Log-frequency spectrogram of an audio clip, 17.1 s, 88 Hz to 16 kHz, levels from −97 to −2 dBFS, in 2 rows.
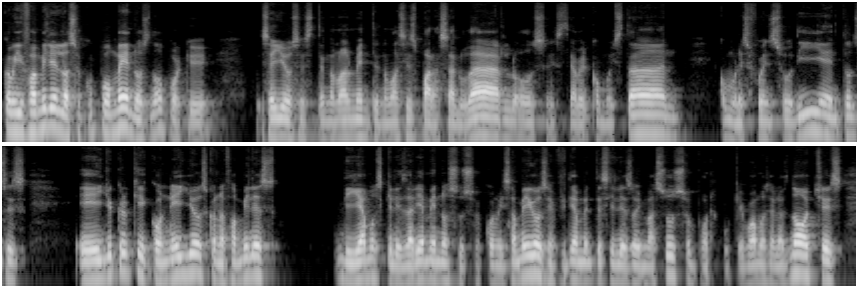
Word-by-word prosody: con 135 Hz, -, +4 dB
mi 130 Hz, 0 st, +3 dB
familia 150 Hz, +4 st, +5 dB
los 130 Hz, -, +4 dB
ocupo 130 Hz, -1 st, -2 dB
menos, 125 Hz, -10 st, +5 dB
¿no?, 135 Hz, +3 st, -2 dB
porque, 90 Hz, -7 st, -6 dB, 0.4 s
pues, -, -, -11 dB
ellos, 105 Hz, -2 st, +1 dB
este, 95 Hz, -1 st, -9 dB
normalmente, 100 Hz, 0 st, -3 dB
nomás 90 Hz, +1 st, -6 dB
es 100 Hz, -2 st, -7 dB
para 90 Hz, -3 st, 0 dB
saludarlos, 95 Hz, 0 st, +2 dB
este, 90 Hz, +1 st, -13 dB
a 90 Hz, -, -3 dB
ver 85 Hz, -, -7 dB
cómo 90 Hz, -2 st, -11 dB
están, 120 Hz, -1 st, +2 dB, 0.3 s
cómo 95 Hz, -2 st, -9 dB
les 90 Hz, -, -8 dB
fue 100 Hz, -, -5 dB
en 95 Hz, -, -9 dB
su 95 Hz, +1 st, -6 dB
día. 130 Hz, +1 st, -1 dB
Entonces, 115 Hz, +1 st, -5 dB, 0.5 s
eh, 110 Hz, +1 st, +4 dB
yo 135 Hz, -, -1 dB
creo 150 Hz, -2 st, 0 dB
que 140 Hz, -4 st, -2 dB
con 110 Hz, +1 st, +1 dB
ellos 140 Hz, +2 st, +2 dB
con -, -, -3 dB
la 100 Hz, -, +1 dB
familia 130 Hz, +6 st, +1 dB
es, 130 Hz, 0 st, -9 dB, 0.5 s
digamos, 115 Hz, +1 st, +1 dB
que -, -, -5 dB
les 95 Hz, -1 st, -1 dB
daría 110 Hz, +4 st, +4 dB
menos 110 Hz, -2 st, -2 dB
uso, 90 Hz, -1 st, -12 dB
con 95 Hz, -, -6 dB
mis 95 Hz, 0 st, -8 dB
amigos, 130 Hz, +4 st, +4 dB
definitivamente, 105 Hz, +2 st, -3 dB
sí 105 Hz, -, -7 dB
les 95 Hz, -2 st, 0 dB
doy 95 Hz, -, 0 dB
más 90 Hz, -1 st, -7 dB
uso, 130 Hz, -6 st, -3 dB
porque 90 Hz, -, -13 dB
que -, -, -12 dB
jugamos 95 Hz, +1 st, -2 dB
en 95 Hz, -, -6 dB
las 95 Hz, +3 st, -5 dB
noches. 130 Hz, -6 st, +4 dB
105 Hz, 205 wpm, -24 LUFS, 95-125 Hz, 0.5 s, familia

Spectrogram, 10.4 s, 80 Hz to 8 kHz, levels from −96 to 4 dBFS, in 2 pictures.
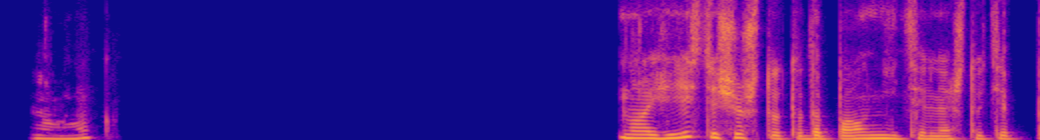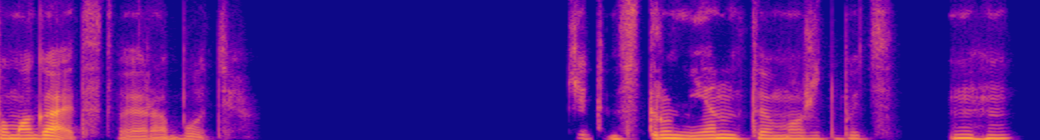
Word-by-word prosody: Так. 175 Hz, +4 st, -8 dB, 2.5 s
Ну, 205 Hz, -, +3 dB
а 195 Hz, -, +4 dB
есть 235 Hz, +9 st, +4 dB
еще 225 Hz, -1 st, +7 dB
что-то 175 Hz, -4 st, 0 dB
дополнительное, 175 Hz, -1 st, +1 dB
что 170 Hz, +1 st, -3 dB
тебе 170 Hz, 0 st, -4 dB
помогает 180 Hz, -1 st, +3 dB
в -, -, -10 dB
твоей 75 Hz, 0 st, -7 dB
работе? 80 Hz, 0 st, -9 dB, 1.7 s
Какие-то 165 Hz, -, -11 dB
инструменты, 180 Hz, +1 st, +1 dB
может 170 Hz, -1 st, -5 dB
быть? 175 Hz, -1 st, -11 dB, 0.3 s
Мгм. 190 Hz, -1 st, -1 dB
175 Hz, 105 wpm, -22 LUFS, 165-185 Hz, 2.5 s, еще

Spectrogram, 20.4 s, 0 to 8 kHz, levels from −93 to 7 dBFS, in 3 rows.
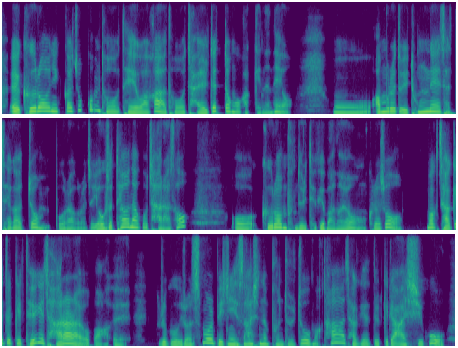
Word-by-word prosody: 예 210 Hz, -, +9 dB
그러니까 255 Hz, +3 st, +4 dB
쪼끔 325 Hz, +2 st, -3 dB
더 200 Hz, -6 st, -1 dB
대화가 180 Hz, +5 st, +2 dB
더 180 Hz, 0 st, -3 dB
잘 165 Hz, -1 st, -1 dB
됐던 245 Hz, +2 st, +1 dB
것 205 Hz, -, -2 dB
같기는 155 Hz, -1 st, -9 dB
해요. 215 Hz, -2 st, -2 dB, 0.6 s
어 175 Hz, +1 st, -2 dB
아무래도 220 Hz, +1 st, +4 dB
이 180 Hz, -, +3 dB
동네 220 Hz, +4 st, +4 dB
자체가 190 Hz, -2 st, -2 dB
좀 225 Hz, -6 st, 0 dB, 0.2 s
뭐라 80 Hz, -2 st, -4 dB
그러죠? -, -, -8 dB
여기서 170 Hz, +4 st, +2 dB
태어나고 245 Hz, -2 st, +2 dB
자라서 160 Hz, -, -2 dB, 0.7 s
어 165 Hz, -1 st, 0 dB
그런 215 Hz, +2 st, +4 dB
분들이 165 Hz, -3 st, -3 dB
되게 170 Hz, 0 st, -1 dB
많아요. 150 Hz, +5 st, -3 dB
그래서 180 Hz, +3 st, -1 dB, 0.4 s
막 230 Hz, -1 st, +1 dB
자기들끼리 210 Hz, +3 st, +1 dB
되게 265 Hz, +7 st, +2 dB
잘 175 Hz, -6 st, +1 dB
알아요 235 Hz, 0 st, +4 dB
막 -, -, -7 dB
예. -, -, -5 dB, 0.5 s
그리고 180 Hz, -2 st, -1 dB
이런 80 Hz, 0 st, -1 dB
스몰 280 Hz, -, +2 dB
비즈니스 180 Hz, -3 st, 0 dB
하시는 200 Hz, +1 st, 0 dB
분들도 165 Hz, +7 st, -3 dB
막 -, -, -6 dB
다 280 Hz, 0 st, -2 dB
자기들끼리 90 Hz, -, -4 dB
아시고 190 Hz, +8 st, 0 dB
195 Hz, 305 characters per minute, -23 LUFS, 170-230 Hz, 0.7 s, 예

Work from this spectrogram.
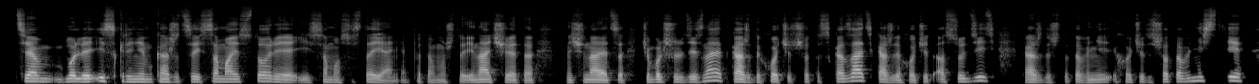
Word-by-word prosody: тем 135 Hz, -4 st, +3 dB
более 135 Hz, +1 st, +6 dB
искренним 125 Hz, -6 st, +1 dB
кажется 120 Hz, -1 st, 0 dB
и 120 Hz, -, +2 dB
сама 125 Hz, +2 st, +2 dB
история, 125 Hz, -3 st, +1 dB
и 105 Hz, 0 st, -7 dB
само 105 Hz, +1 st, -5 dB
состояние. 105 Hz, -2 st, -2 dB
Потому 95 Hz, -1 st, -8 dB
что 100 Hz, +1 st, -5 dB
иначе 110 Hz, 0 st, +3 dB
это 100 Hz, 0 st, -1 dB, 0.3 s
начинается: 105 Hz, 0 st, +2 dB
чем 120 Hz, -, -4 dB
больше 120 Hz, -1 st, 0 dB
людей 115 Hz, +1 st, -1 dB
знает, 170 Hz, +6 st, +1 dB
каждый 115 Hz, -3 st, +5 dB
хочет 110 Hz, 0 st, -1 dB
что-то -, -, -5 dB
сказать, 175 Hz, +6 st, +3 dB
каждый 105 Hz, -3 st, +1 dB
хочет 105 Hz, +1 st, -5 dB
осудить, 140 Hz, +9 st, -3 dB, 0.2 s
каждый 110 Hz, -2 st, 0 dB
что-то 105 Hz, +2 st, -5 dB
вне 110 Hz, +2 st, -4 dB
хочет 115 Hz, -1 st, -7 dB
что-то 125 Hz, +4 st, -1 dB
внести, 165 Hz, +3 st, 0 dB
115 Hz, 150 wpm, -27 LUFS, 105-130 Hz, 0.3 s, более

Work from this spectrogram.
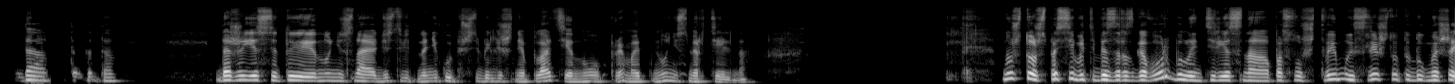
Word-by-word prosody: Да. 190 Hz, +1 st, -1 dB, 0.2 s
Да-да-да. 175 Hz, -2 st, -11 dB, 1.0 s
Даже 200 Hz, 0 st, +5 dB
если 200 Hz, -1 st, +2 dB
ты, 180 Hz, -1 st, +5 dB
ну 170 Hz, +1 st, -6 dB
не 170 Hz, -1 st, -6 dB
знаю, 155 Hz, -1 st, -1 dB
действительно, 150 Hz, -1 st, -10 dB
не 145 Hz, +2 st, -6 dB
купишь 155 Hz, -3 st, -7 dB
себе 145 Hz, 0 st, -8 dB
лишнее 135 Hz, -2 st, -8 dB
платье, 155 Hz, +2 st, -2 dB
ну 135 Hz, +2 st, -6 dB
прям 135 Hz, +1 st, -8 dB
это, 130 Hz, 0 st, -4 dB
ну 155 Hz, +5 st, -5 dB
не 165 Hz, -3 st, -7 dB
смертельно. 130 Hz, -5 st, -7 dB, 2.6 s
Ну 260 Hz, +3 st, +3 dB
что 265 Hz, -2 st, +7 dB
ж, 210 Hz, -, +1 dB
спасибо 235 Hz, +1 st, +2 dB
тебе 215 Hz, 0 st, +5 dB
за 200 Hz, -1 st, +2 dB
разговор, 200 Hz, -, +3 dB
было 230 Hz, -5 st, +4 dB
интересно 185 Hz, -2 st, +1 dB
послушать 185 Hz, 0 st, -4 dB
твои 225 Hz, +4 st, +1 dB
мысли, 220 Hz, -1 st, 0 dB
что 235 Hz, 0 st, -5 dB
ты 220 Hz, -, -5 dB
думаешь 195 Hz, -1 st, 0 dB
о 205 Hz, -, +6 dB
180 Hz, 150 wpm, -20 LUFS, 150-200 Hz, 2.6 s, что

